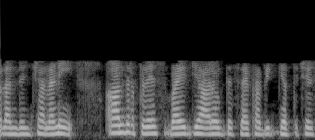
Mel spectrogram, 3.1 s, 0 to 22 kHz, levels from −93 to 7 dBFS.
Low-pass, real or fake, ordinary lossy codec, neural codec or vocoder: 3.6 kHz; fake; MP3, 32 kbps; vocoder, 22.05 kHz, 80 mel bands, WaveNeXt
